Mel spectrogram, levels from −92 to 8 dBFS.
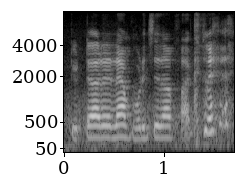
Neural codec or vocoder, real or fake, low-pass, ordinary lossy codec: none; real; none; none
